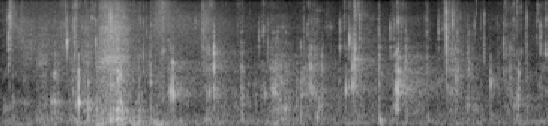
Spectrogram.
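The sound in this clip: A dog chews a treat with many quick, irregular crunches and wet clicks, fairly loud and steady throughout without pause.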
